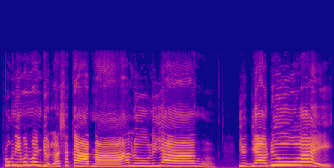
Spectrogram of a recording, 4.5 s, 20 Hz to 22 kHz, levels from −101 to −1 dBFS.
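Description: No technical faults are audible in the recording.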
